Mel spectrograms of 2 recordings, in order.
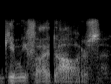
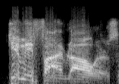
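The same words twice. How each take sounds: First: It is said in a plain, quiet way. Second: It is said loudly, with a lot of power.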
